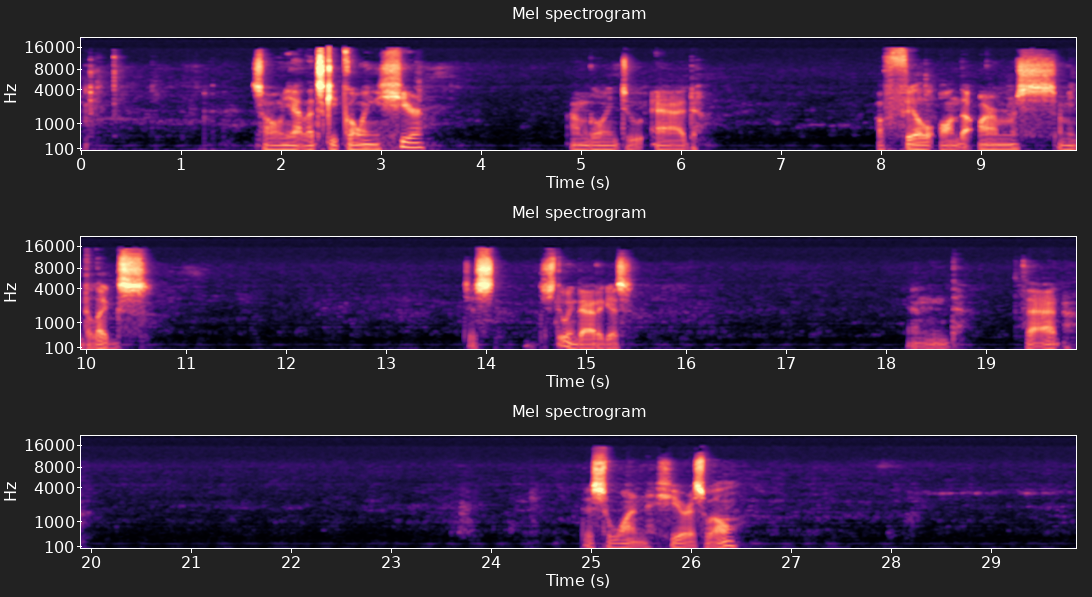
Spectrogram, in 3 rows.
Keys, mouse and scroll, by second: 4.3-7.7 drag, 8.2 ctrl+z, 8.8-19.1 drag, 20.7-29.8 drag.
